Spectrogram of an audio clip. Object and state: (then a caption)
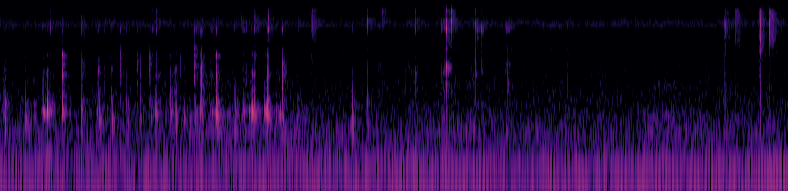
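Glass nail polish bottle tapped with nails. Long stiletto nails tap and scratch a small glass nail polish bottle with a shiny green cap, on both the glass and the cap. The result is a quiet series of sharp, bright clicks with brief scratchy strokes, each dying out almost instantly over a faint steady low hum.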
